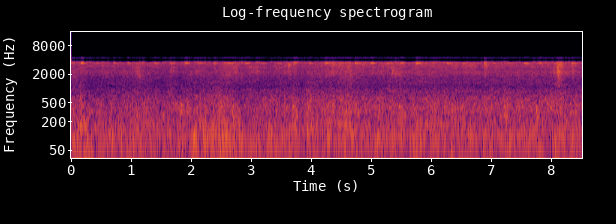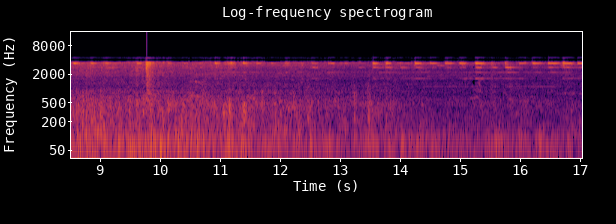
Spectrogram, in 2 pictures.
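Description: Freight train of empty flat wagons rolling past at steady speed, the wheels rumbling and clattering on the rails, with two sharp clanks about a second and a half apart near the middle. The rumble fades in the last few seconds as the end of the train passes.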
